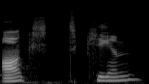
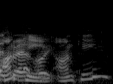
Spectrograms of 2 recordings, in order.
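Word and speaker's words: Ontkean: Michael Onctine. Am I saying it right? I thought Onkeen. Onctine. Onkeen. Also in Twin Peaks.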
